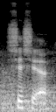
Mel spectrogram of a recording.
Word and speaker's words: 谢谢: You have to say 谢谢 is how you say thank you.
